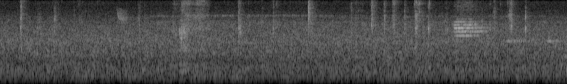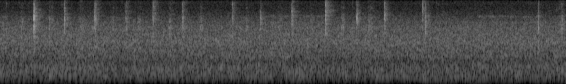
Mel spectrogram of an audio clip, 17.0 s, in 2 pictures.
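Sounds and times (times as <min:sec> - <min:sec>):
steady low hum: 0:00.0 - 0:17.0
chewing: 0:00.2 - 0:15.1
fingers mixing food on metal plate: 0:03.6 - 0:15.0.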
